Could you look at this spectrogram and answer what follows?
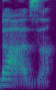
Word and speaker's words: bas: Let's see bas first. So we have bas. For masculine singular, we don't pronounce the S.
